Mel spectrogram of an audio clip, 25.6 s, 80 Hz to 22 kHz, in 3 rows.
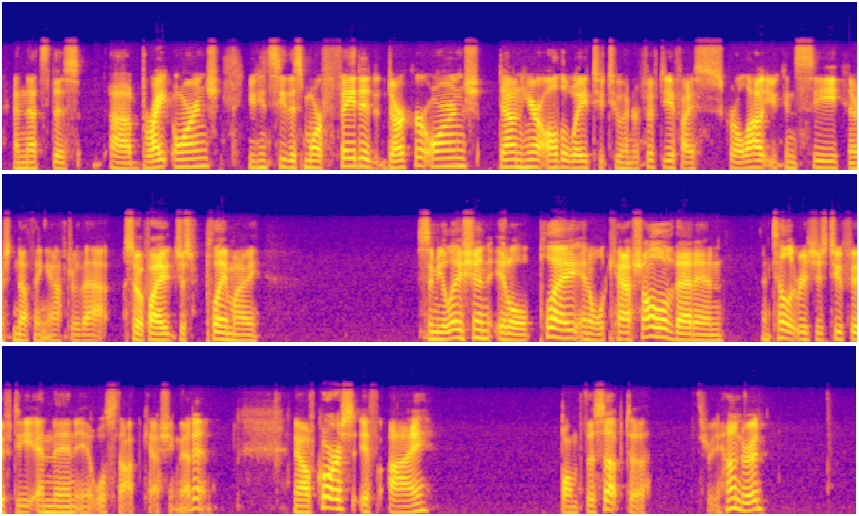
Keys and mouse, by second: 10.3 space, 19.7 space, 22.1 click, 23.6 KP_3, 24.3 KP_0.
